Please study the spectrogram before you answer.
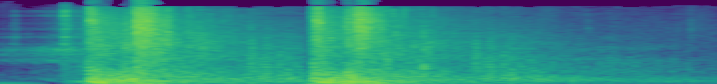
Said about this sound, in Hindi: और मैंने हार मानते हुए अपनी रुआसी आंखें बंद कर ली कि तभी मुझे सुनाई दी दो गन शॉट्स की आवाज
